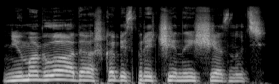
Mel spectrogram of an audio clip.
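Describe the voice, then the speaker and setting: A woman's voice: fairly low pitch, fairly even intonation, measured pace, natural voice. A woman reading an audiobook, voicing a menacing middle-aged father who hisses and snarls his lines. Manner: hissing, snarling through teeth.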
